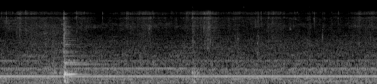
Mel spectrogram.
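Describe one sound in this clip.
Wet pickle slices squelch and slap as they are tipped into a pan.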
